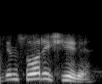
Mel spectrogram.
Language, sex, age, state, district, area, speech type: Kashmiri, male, 18-30, Jammu and Kashmir, Budgam, rural, conversation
